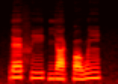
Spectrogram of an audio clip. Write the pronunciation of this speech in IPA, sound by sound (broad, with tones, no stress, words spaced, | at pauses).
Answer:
ɾɛ˦fi˧ | ja˨k͡pɔ˨wĩ˧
